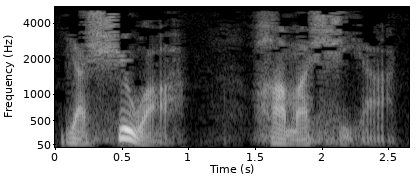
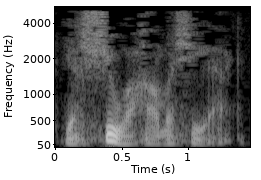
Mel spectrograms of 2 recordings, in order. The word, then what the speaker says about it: Yeshua HaMashiach: He is, in the Yiddish, or Hebrew, Yeshua HaMashiach. That's how it's pronounced. Yeshua HaMashiach.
